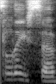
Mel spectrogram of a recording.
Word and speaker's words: Lesa: My name is Lisa, but it's spelled L-E-S-A.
